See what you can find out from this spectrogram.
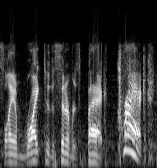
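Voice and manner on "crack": loud, high imitated crack; bone crack. A narrator's reading. GM describing the shovel blow, a loud mimicked crack. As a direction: smack out the bone-breaking sound. GM narrates shovel hitting back.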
